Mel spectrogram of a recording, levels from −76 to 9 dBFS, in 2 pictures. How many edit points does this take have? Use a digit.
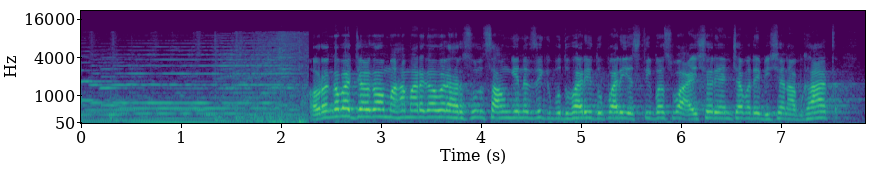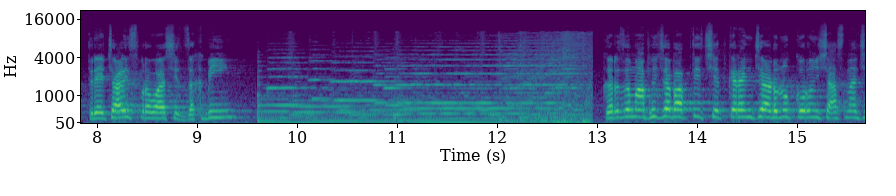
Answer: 1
